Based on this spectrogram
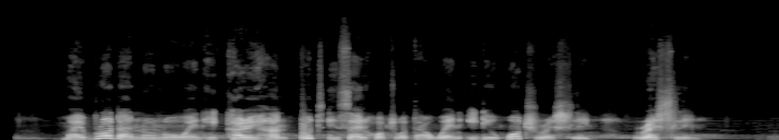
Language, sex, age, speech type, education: Nigerian Pidgin, female, 15-29, spontaneous, tertiary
